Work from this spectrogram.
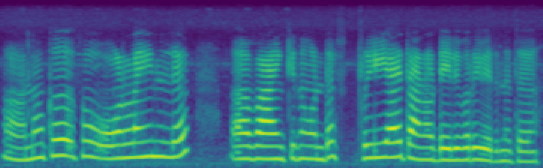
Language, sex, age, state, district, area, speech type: Malayalam, female, 18-30, Kerala, Kozhikode, rural, spontaneous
